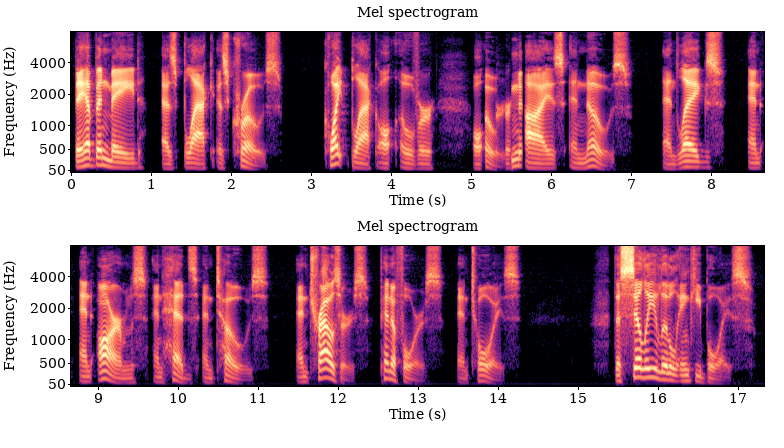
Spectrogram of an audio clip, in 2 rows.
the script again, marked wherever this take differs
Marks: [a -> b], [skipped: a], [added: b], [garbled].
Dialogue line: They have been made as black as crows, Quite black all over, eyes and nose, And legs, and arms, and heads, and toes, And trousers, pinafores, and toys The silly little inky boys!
They have been made as black as crows, Quite black all over, [garbled] eyes and nose, And legs, and [added: and] arms, and heads, and toes, And trousers, pinafores, and toys The silly little inky boys!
